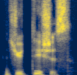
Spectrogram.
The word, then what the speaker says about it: judicious: Now, for the seventh word, we have judicious. Judicious. The stress is on the Sorry, the stress is on the second syllable.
